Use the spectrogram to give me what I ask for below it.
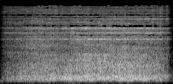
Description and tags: This is the sound of a brick being dragged across a concrete floor. Some suggestions for alternate uses could be a for a large stone door or other such thing.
